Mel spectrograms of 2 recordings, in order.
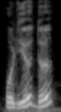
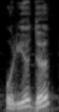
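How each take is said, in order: The two takes are said the same way.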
